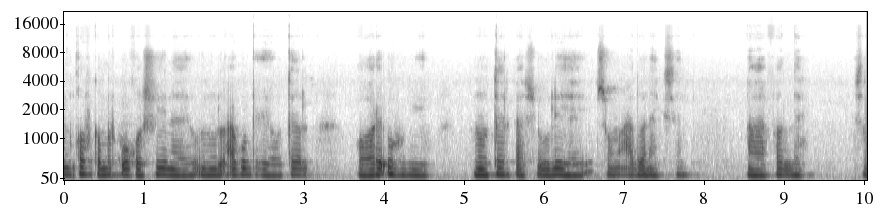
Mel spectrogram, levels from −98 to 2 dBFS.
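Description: Clock drift between sender and receiver runs through the whole clip. The sender's clock runs roughly 1.5% slow against the receiver's, so the receiver keeps running short of audio. On a waveform the speech looks subtly stretched, with small seams where material has been duplicated.

Repeated timing corrections run from 0.04 s to 9.58 s. The receiver inserts short repeated slivers to keep pace, which brings playback to 98% speed and adds roughly 150 ms overall. These sound like faint hiccups and an uneven tempo, and a spectrogram shows brief repeated columns with small discontinuities at the joins.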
